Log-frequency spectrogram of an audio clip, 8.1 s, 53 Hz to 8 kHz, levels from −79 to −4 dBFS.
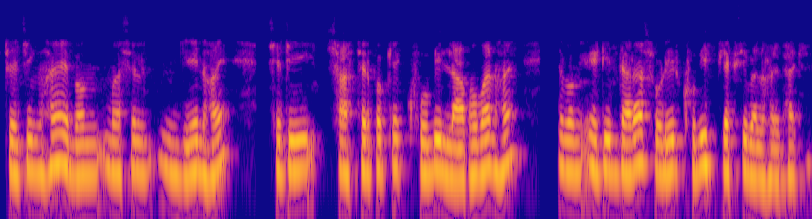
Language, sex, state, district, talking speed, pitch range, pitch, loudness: Bengali, male, West Bengal, Paschim Medinipur, 150 wpm, 150-170 Hz, 160 Hz, -22 LUFS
